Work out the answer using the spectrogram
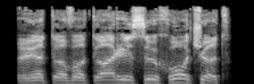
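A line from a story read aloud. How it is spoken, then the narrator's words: Angry old man barking. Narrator (Russian): рявкнул рассерженный седой старик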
